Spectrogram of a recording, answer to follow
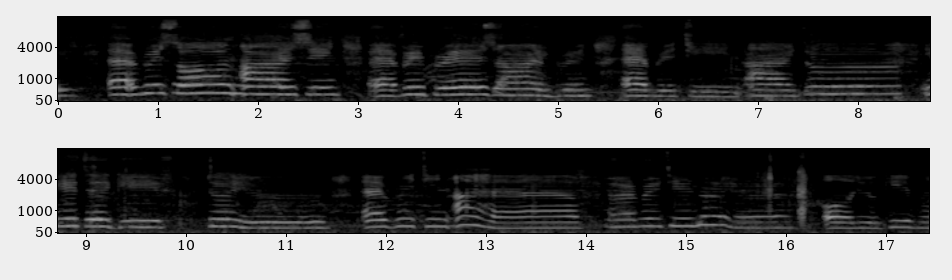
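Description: Young girls singing a Christian worship song, a single melodic line in phrases a second or two long with short breaths between them.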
